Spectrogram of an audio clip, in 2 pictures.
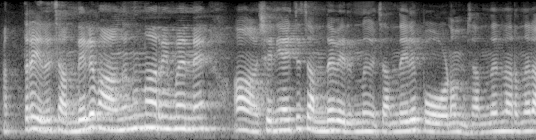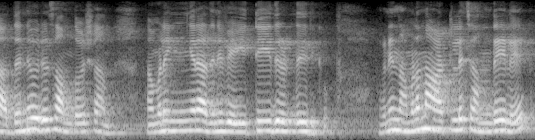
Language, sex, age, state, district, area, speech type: Malayalam, female, 30-45, Kerala, Kasaragod, rural, spontaneous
